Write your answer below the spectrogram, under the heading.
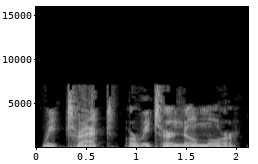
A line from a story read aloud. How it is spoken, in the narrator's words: he finally declared in a haughty and angry tone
